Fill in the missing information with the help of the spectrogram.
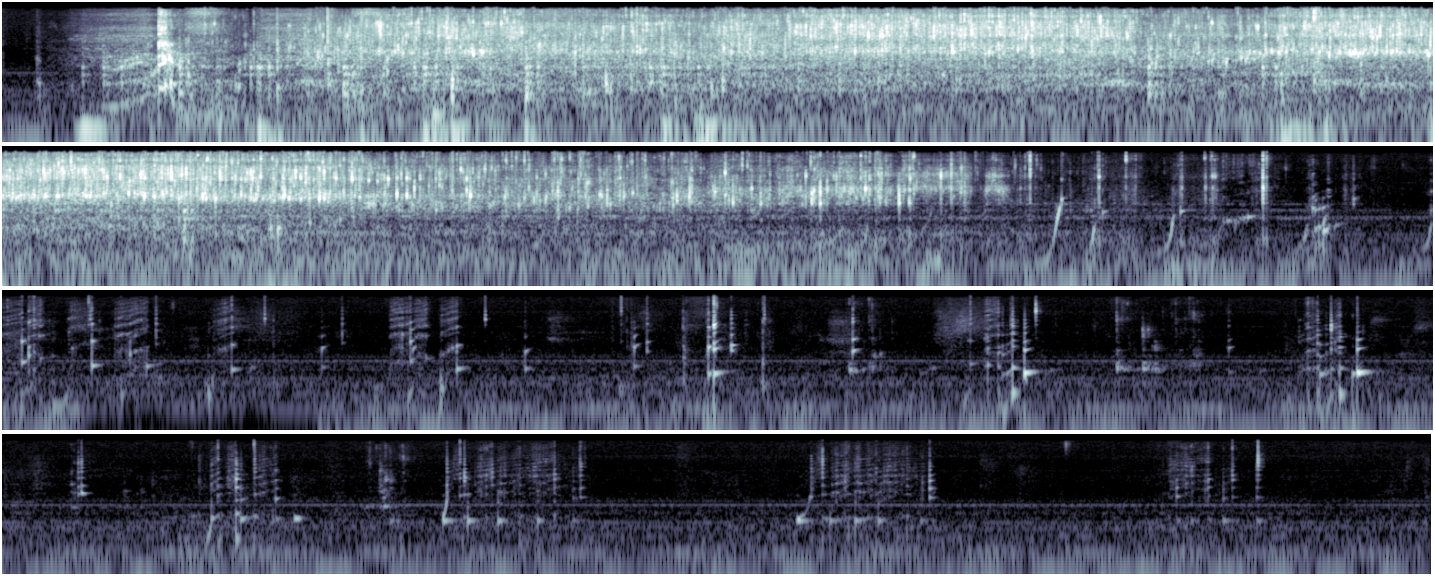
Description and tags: Pouring water into electric teapot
